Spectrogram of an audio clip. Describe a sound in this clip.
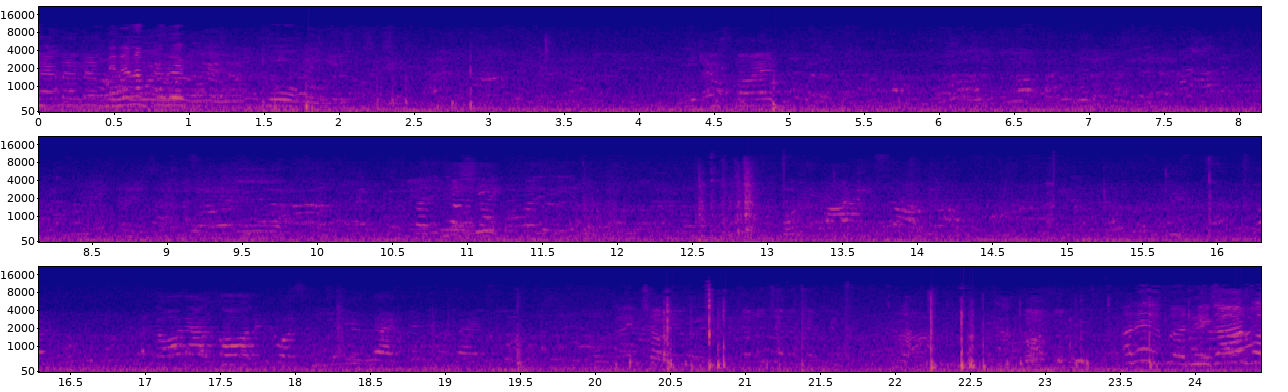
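A young woman speaks calmly and close by.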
